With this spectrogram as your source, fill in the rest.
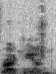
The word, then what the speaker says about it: radicand: it's called the radicand the d on the end is silent it's not right adult it's radicand it cannot be negative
